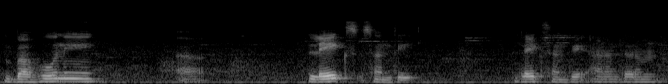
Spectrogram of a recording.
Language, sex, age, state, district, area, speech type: Sanskrit, male, 18-30, Karnataka, Mysore, urban, spontaneous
